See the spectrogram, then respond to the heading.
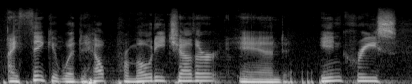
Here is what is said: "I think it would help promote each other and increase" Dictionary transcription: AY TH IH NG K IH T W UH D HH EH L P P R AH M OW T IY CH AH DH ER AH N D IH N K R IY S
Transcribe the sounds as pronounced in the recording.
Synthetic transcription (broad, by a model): AY TH IH NG K IH T W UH D HH EH L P P R AH M OW T IY CH AH DH ER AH N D IH N K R IY S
